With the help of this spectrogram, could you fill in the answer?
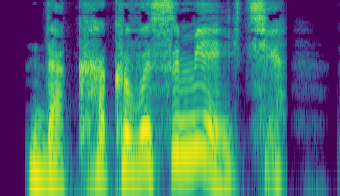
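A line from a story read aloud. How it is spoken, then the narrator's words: Angry growl. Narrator (Russian): зарычал Мелех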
